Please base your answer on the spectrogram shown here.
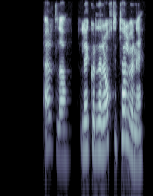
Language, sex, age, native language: Icelandic, female, 50-59, Icelandic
